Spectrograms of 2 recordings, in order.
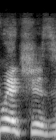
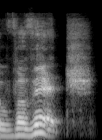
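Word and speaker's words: The VVitch: witches in a serious movie, and it never works Which out. one? The Vavitch.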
